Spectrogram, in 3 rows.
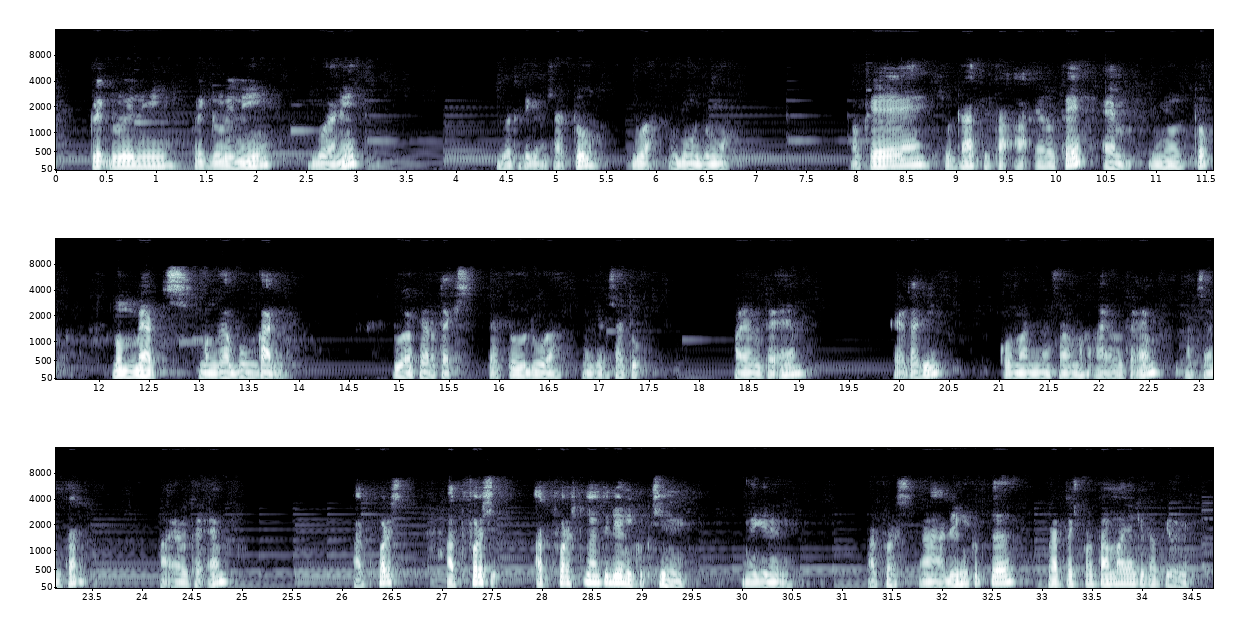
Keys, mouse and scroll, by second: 0.1 click, 1.2 shift+click, 4.3 a, 4.5 a, 4.7 click, 5.4 shift+click, 6.2 shift+middle click, 6.6 middle click, 7.5 scroll up 2, 8.1-8.5 scroll down 2, 10.2 alt+m, 13.6 KP_1, 13.8 KP_3, 14.2 middle click, 14.6-15.3 scroll up 1, 15.3 click, 16.1 shift+click, 18.2 alt+m, 19.8 shift+middle click, 20.5 click, 21.1 shift+click, 22.3 alt+m, 23.4 a, 23.5 a, 23.7 click, 24.2 click, 24.6 shift+middle click, 24.8-25.9 shift+scroll up 2, 26.1 alt+m, 30.3 alt+m, 34.1 ctrl+z.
